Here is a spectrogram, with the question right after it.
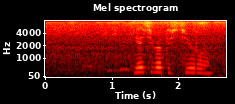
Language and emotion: Russian, neutral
